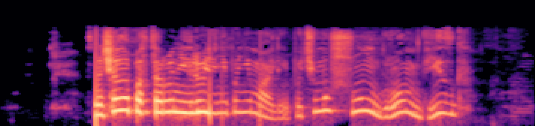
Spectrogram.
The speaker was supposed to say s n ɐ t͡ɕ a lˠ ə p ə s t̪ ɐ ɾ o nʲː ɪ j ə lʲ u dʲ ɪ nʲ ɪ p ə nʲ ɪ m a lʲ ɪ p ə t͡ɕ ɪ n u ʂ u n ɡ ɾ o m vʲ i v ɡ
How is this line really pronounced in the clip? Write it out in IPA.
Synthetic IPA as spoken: s n ɐ t͡ɕ a lˠ ə p ə s t̪ ɐ ɾ o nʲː ɪ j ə lʲ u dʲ ɪ nʲ ɪ p ə nʲ ɪ m a lʲ ɪ p ə t͡ɕ ɪ m u ʂ u m ɡ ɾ o m vʲ i z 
